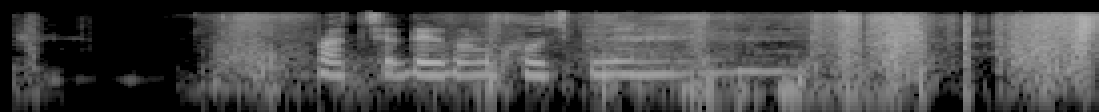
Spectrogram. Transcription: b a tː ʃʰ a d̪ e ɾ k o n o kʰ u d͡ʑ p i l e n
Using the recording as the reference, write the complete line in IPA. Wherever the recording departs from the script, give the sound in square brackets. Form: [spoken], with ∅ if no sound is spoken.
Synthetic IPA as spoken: b a tː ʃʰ a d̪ e ɾ k o n o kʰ [o] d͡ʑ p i l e n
